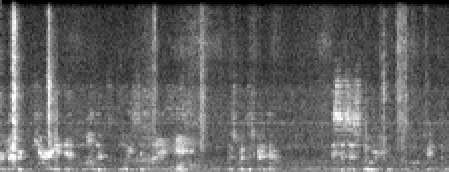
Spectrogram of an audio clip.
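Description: Faint, muffled talk from a television playing in the room, with a couple of short sharp clicks soon after the start.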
